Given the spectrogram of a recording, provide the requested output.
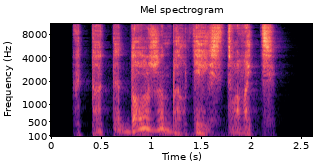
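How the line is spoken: Whispering. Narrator (Russian): прошептала Амбридж

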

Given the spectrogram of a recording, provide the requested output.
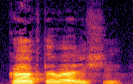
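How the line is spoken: Rousing shout. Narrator (Russian): для поднятия духа крикнул

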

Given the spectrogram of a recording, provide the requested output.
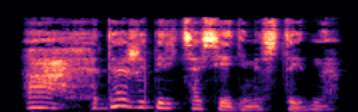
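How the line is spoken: Mother sighing. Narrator (Russian): вздохнула мама

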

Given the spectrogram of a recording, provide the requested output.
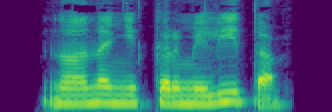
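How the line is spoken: Casual muttering hare. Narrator (Russian): заяц вдруг пробурчал себе под нос, словно невзначай

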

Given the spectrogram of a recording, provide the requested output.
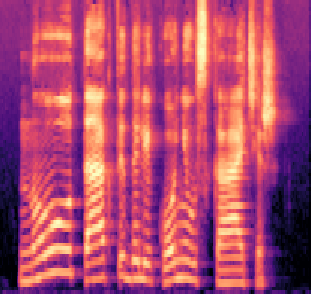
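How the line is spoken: Innkeeper laughing. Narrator (Russian): засмеялся трактирщик

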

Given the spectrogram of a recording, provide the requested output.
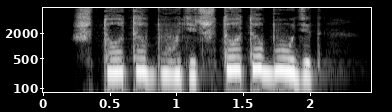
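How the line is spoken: Anxious whispering group. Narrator (Russian): в тоске шептали более робкие из нас

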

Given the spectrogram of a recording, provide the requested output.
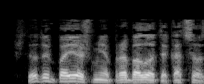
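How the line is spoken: Shouted. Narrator (Russian): закричал он

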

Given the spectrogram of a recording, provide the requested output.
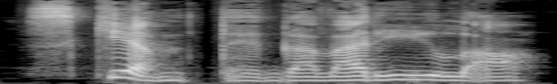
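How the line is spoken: Angry question. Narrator (Russian): злобно спросила она

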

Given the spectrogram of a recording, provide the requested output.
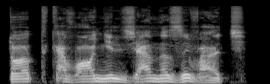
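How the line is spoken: Growling. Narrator (Russian): прорычал Фадж

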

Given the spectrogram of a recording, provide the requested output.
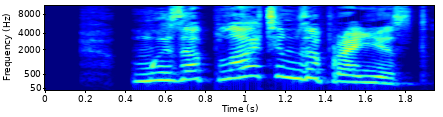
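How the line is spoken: Yelling. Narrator (Russian): заорал Карл

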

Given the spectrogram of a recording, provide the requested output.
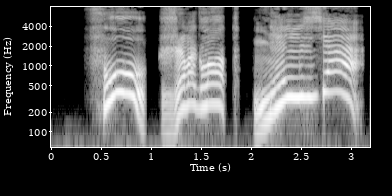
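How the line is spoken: Witch's shriek. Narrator (Russian): завопила ведьма

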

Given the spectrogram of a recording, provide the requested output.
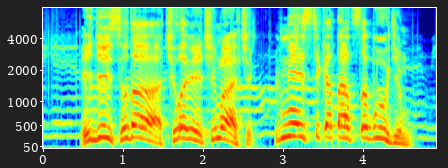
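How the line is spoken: Shouting. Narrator (Russian): закричал

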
